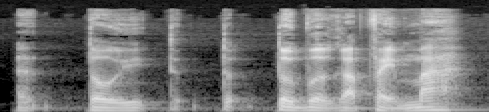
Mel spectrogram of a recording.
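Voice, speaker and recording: A man's voice: deep voice, fairly even intonation, quick pace. A man voicing a guilty, terrified older village man who pleads and stammers, in a told ghost story. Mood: stammering.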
